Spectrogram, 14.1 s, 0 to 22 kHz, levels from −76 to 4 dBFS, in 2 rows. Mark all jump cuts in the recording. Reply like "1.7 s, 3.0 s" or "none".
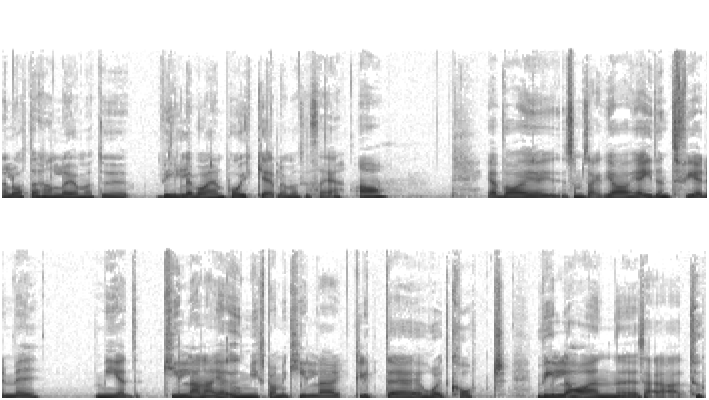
10.4 s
